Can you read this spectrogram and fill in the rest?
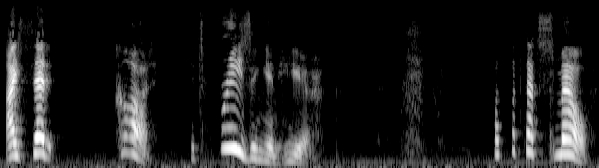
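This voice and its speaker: A man's voice: very high-pitched, wildly swooping pitch, slow, heavily acted. A man playing an exasperated, short-tempered husband in a radio horror play, blunt and argumentative. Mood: exasperated, angry. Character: exasperated, short-tempered husband, worried about his obsessed wife. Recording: dull lo-fi radio recording.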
